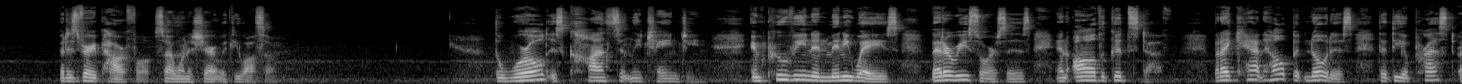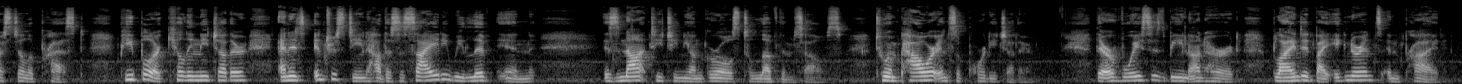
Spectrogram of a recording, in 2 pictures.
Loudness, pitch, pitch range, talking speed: -22 LUFS, 165 Hz, 135-195 Hz, 160 wpm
